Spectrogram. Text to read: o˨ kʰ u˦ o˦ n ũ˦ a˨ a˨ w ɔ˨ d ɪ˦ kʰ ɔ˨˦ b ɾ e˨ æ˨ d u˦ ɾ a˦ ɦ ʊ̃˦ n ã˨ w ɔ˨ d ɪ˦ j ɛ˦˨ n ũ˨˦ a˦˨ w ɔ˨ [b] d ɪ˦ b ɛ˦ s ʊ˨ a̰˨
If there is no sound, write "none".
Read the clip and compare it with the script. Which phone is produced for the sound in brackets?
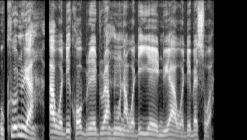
none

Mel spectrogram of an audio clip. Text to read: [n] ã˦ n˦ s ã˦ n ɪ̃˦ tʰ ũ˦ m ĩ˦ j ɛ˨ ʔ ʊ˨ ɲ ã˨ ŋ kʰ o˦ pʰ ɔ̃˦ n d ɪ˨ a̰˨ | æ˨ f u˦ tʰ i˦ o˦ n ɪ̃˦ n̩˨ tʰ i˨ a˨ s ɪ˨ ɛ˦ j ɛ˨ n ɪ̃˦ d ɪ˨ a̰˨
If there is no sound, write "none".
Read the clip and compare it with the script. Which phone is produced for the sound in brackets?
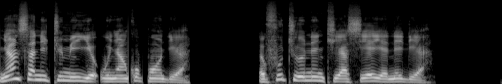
ɲ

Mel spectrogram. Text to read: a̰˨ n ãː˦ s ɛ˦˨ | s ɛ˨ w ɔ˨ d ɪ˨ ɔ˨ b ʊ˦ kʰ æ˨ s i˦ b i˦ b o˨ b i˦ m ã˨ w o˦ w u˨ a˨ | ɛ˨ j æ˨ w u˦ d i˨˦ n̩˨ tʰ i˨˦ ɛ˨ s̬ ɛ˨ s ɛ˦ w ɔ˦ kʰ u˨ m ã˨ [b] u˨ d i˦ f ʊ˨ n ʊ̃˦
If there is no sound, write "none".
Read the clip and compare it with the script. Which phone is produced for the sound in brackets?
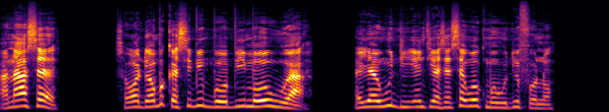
w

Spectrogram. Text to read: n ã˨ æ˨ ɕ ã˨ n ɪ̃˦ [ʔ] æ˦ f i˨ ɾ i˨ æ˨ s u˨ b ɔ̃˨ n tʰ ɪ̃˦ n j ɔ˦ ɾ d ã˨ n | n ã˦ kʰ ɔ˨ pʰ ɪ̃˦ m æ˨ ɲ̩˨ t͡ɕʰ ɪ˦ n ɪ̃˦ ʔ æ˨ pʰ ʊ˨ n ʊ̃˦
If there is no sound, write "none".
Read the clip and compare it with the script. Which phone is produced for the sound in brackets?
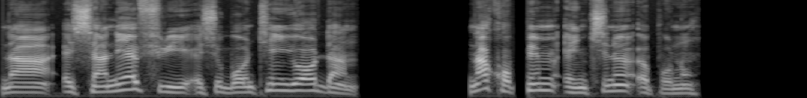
none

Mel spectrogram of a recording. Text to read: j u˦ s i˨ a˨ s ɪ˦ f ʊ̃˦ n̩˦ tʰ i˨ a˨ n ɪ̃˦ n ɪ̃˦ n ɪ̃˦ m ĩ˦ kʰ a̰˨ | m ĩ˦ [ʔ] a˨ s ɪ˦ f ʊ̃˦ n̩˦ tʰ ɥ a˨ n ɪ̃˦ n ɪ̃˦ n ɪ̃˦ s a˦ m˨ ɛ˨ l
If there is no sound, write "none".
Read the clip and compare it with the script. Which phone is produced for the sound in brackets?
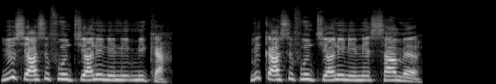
k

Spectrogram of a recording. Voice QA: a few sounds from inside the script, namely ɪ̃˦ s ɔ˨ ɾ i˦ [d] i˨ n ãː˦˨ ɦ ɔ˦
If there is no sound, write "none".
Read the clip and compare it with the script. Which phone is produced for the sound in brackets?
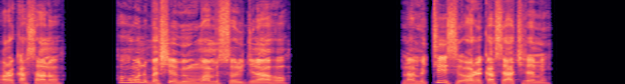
d͡ʑ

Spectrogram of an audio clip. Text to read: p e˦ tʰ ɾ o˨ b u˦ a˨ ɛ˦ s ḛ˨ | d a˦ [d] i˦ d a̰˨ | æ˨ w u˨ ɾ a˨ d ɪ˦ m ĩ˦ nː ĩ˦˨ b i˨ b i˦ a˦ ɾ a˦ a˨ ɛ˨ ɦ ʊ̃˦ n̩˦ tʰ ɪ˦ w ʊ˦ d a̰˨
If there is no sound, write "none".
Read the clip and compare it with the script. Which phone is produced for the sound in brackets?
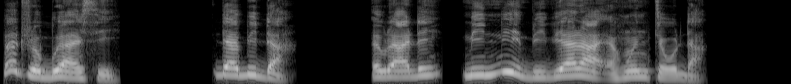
b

